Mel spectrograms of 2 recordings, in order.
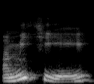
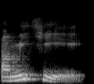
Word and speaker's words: amitié: The first syllable of amitié was fully nasalized in Renaissance French. It therefore sounds like soul.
